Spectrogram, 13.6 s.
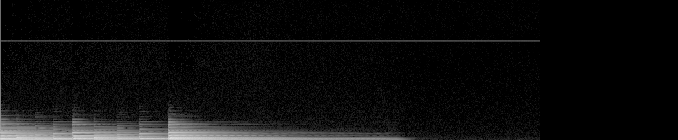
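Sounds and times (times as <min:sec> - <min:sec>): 
solo piano: 0:00.0 - 0:08.1.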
